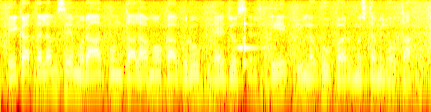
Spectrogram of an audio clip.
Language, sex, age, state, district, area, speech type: Urdu, male, 18-30, Uttar Pradesh, Mau, urban, read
